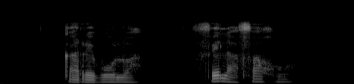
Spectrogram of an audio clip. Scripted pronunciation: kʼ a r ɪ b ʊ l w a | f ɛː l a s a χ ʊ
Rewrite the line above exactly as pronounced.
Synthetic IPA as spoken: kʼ a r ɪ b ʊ l w a | f ɛ l a f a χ ʊ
